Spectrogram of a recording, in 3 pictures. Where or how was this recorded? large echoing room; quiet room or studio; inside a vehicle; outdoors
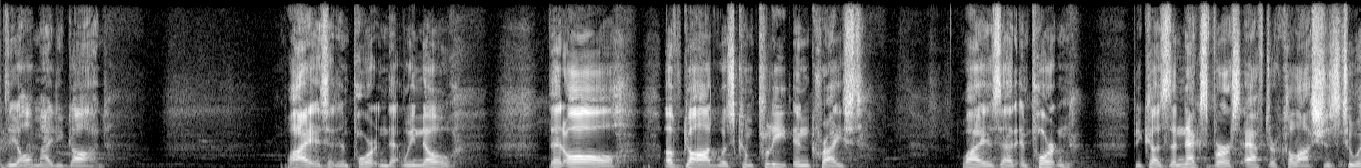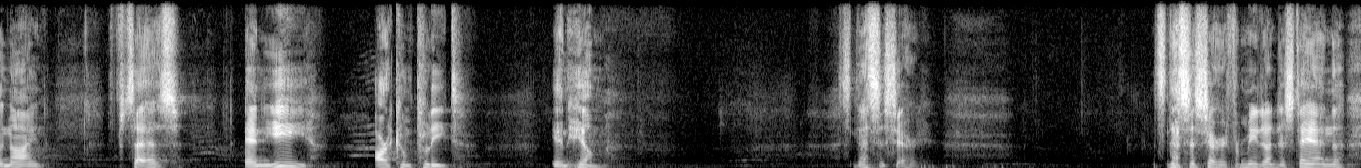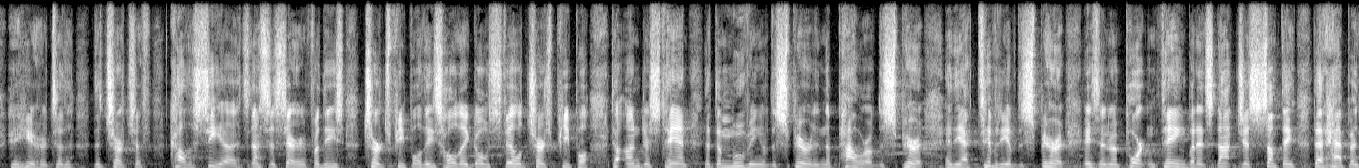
large echoing room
